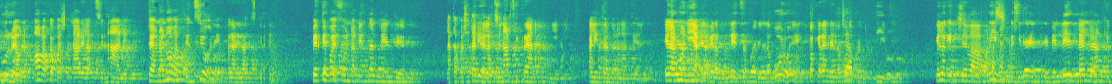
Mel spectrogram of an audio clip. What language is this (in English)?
Italian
